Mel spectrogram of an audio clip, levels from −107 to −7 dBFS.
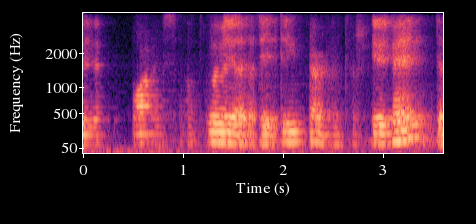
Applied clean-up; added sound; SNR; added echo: neural mask model DeepFilterNet 3.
